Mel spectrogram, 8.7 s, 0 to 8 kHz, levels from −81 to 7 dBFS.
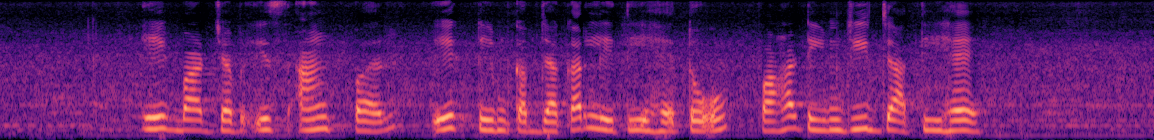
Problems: none marked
